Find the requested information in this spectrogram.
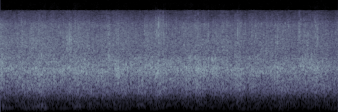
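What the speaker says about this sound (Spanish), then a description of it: "Le voy a darle ese aplauso al Señor" Steady, dense applause from a large church congregation, evenly sustained throughout with no pauses or voices standing out.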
